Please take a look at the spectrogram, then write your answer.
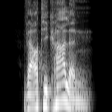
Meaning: inflection of vertikal: 1. strong genitive masculine/neuter singular 2. weak/mixed genitive/dative all-gender singular 3. strong/weak/mixed accusative masculine singular 4. strong dative plural
- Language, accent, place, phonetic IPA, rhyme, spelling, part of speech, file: German, Germany, Berlin, [vɛʁtiˈkaːlən], -aːlən, vertikalen, adjective, De-vertikalen.ogg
